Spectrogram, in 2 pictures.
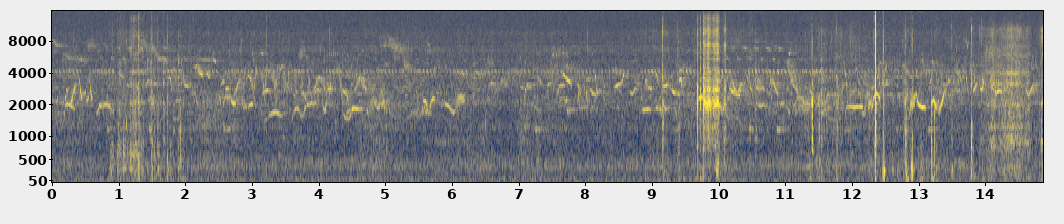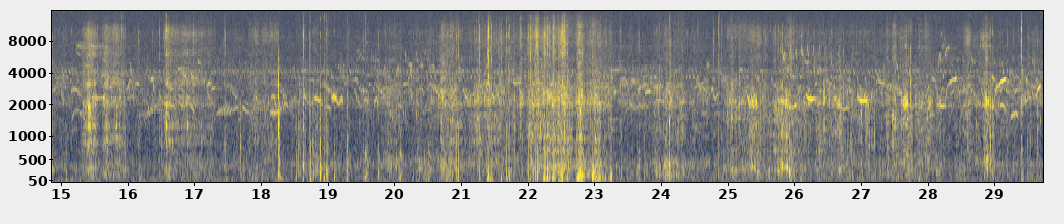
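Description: Outdoor ambience at a feeding site, filled with many short high chirping calls and squeaks, with scattered sharp clicks and crunches and a louder rustling stretch about two-thirds of the way through.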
